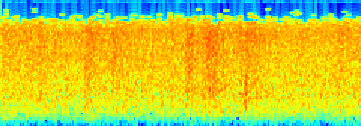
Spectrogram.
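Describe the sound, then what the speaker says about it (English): Heavy rain in a video game pours down as a dense, steady hiss with little variation, continuous and fairly loud, with no voices. "I've never seen so much rain in such a short period of time."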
